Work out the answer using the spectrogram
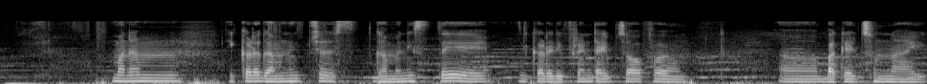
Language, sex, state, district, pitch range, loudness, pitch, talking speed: Telugu, male, Andhra Pradesh, Sri Satya Sai, 125-145 Hz, -21 LUFS, 135 Hz, 70 wpm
